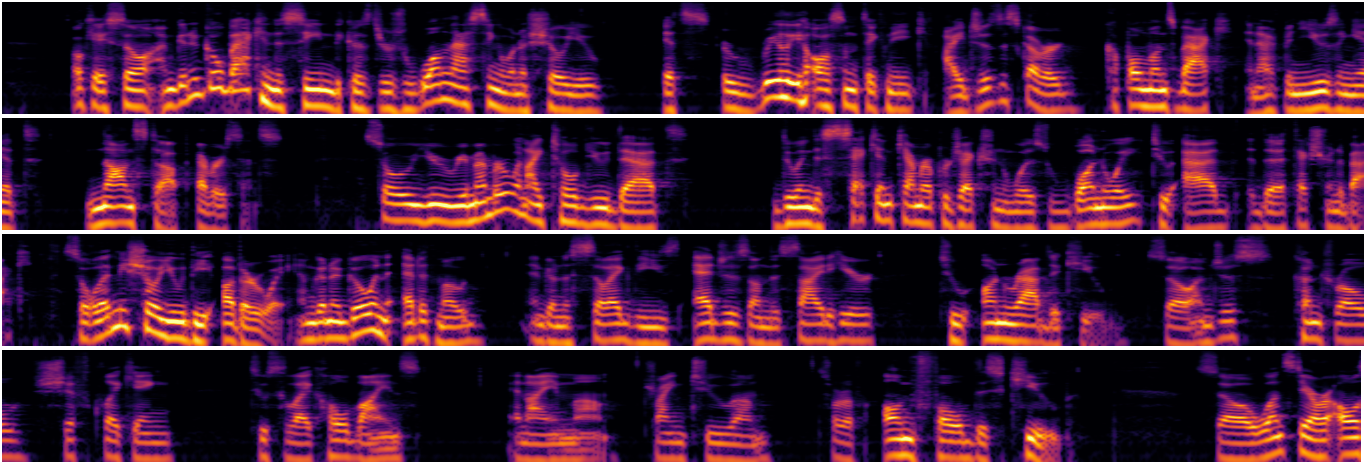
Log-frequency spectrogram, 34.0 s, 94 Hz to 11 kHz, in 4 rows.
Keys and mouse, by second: 0.4 drag, 0.7 ctrl+alt+middle click, 1.0-2.3 alt+middle drag, 3.2-3.5 middle drag, 7.7-8.9 middle drag, 9.0 shift+middle click, 9.4 alt+middle click, 15.0 click, 16.2 alt+shift+z, 17.5 click, 18.2 alt+z, 18.7 ctrl+drag, 18.8 ctrl+alt+middle click, 19.3 Tab, 19.6 alt+middle click, 20.0 shift+middle click, 20.5 2, 21.0 ctrl+click, 22.1 ctrl+shift+click, 22.4 click, 22.7 ctrl+alt+click, 23.3 shift+click, 23.3 typing, 24.0 alt+middle click, 24.3 alt+shift+middle click, 24.7 middle click, 26.4 shift+click, 26.6 middle click, 27.6 ctrl+shift+click, 27.9 click, 28.8 shift+click, 29.3 alt+middle click, 30.6 ctrl+shift+click, 31.5 alt+middle click, 32.5 alt+click, 32.8 alt+middle click, 33.4 shift+click, 33.6 alt+middle click.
